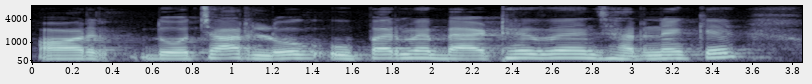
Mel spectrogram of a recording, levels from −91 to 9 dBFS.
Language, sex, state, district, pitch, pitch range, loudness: Hindi, male, Jharkhand, Ranchi, 145 Hz, 130-155 Hz, -15 LUFS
